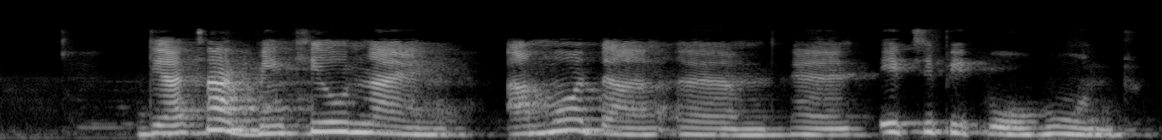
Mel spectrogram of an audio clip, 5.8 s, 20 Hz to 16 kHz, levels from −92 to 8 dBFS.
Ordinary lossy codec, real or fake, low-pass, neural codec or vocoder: MP3, 48 kbps; fake; 7.2 kHz; codec, 16 kHz, 4 kbps, X-Codec, HuBERT features, trained on general audio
